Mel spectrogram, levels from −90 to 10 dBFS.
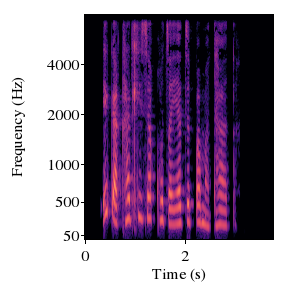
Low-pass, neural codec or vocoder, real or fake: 7.2 kHz; none; real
